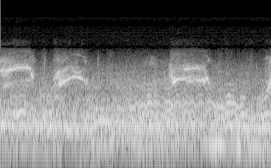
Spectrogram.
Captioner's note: screaming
